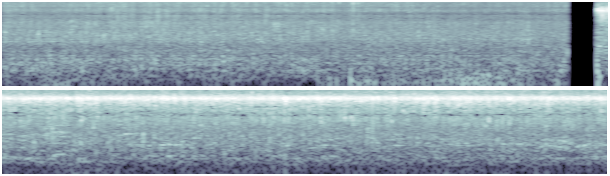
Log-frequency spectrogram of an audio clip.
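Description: Steady rain falling on trees and ground. It cuts out for a moment about six seconds in, then resumes as a louder, heavier downpour with a strong hiss.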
